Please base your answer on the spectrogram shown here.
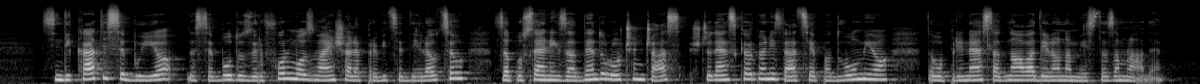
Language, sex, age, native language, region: Slovenian, female, 18-29, Slovenian, Savinja region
